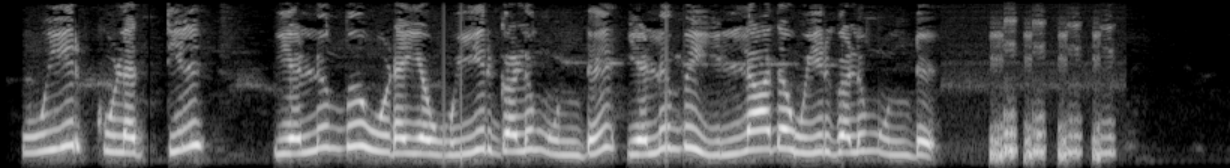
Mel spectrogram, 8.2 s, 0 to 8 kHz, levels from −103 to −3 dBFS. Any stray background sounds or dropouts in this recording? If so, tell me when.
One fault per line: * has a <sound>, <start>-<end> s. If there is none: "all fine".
* has a laugh, 6.6-7.4 s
